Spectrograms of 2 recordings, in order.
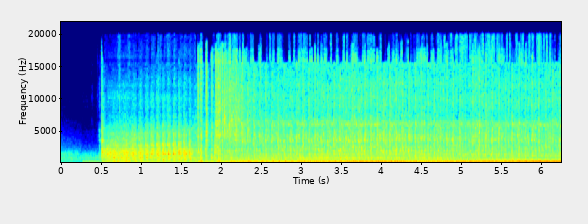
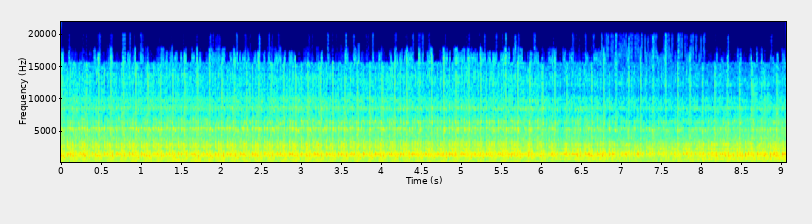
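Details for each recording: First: Ford work truck with plow, 73,000 miles: catches into a loud, raspy ticking idle that quiets down; exhaust leak probably both sides, needs exhaust manifold bolts and gaskets. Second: Diesel truck cold start after sitting three days: settles into a steady, even idle clatter with no misses or stumbles and no smoke; normal healthy cold idle.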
